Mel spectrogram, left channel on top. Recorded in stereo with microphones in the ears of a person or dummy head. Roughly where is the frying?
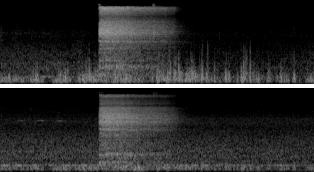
Left.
